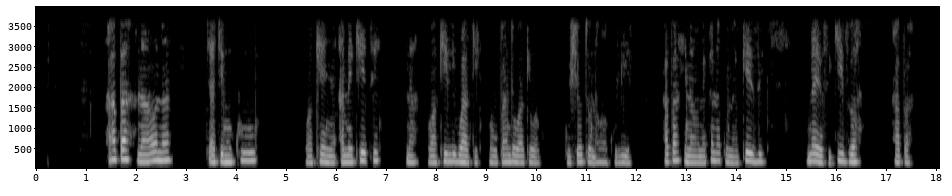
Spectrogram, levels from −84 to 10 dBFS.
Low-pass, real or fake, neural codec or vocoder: 3.6 kHz; real; none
